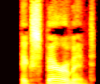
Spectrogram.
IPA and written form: ɪkspˈɛrəmənt (experiment)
